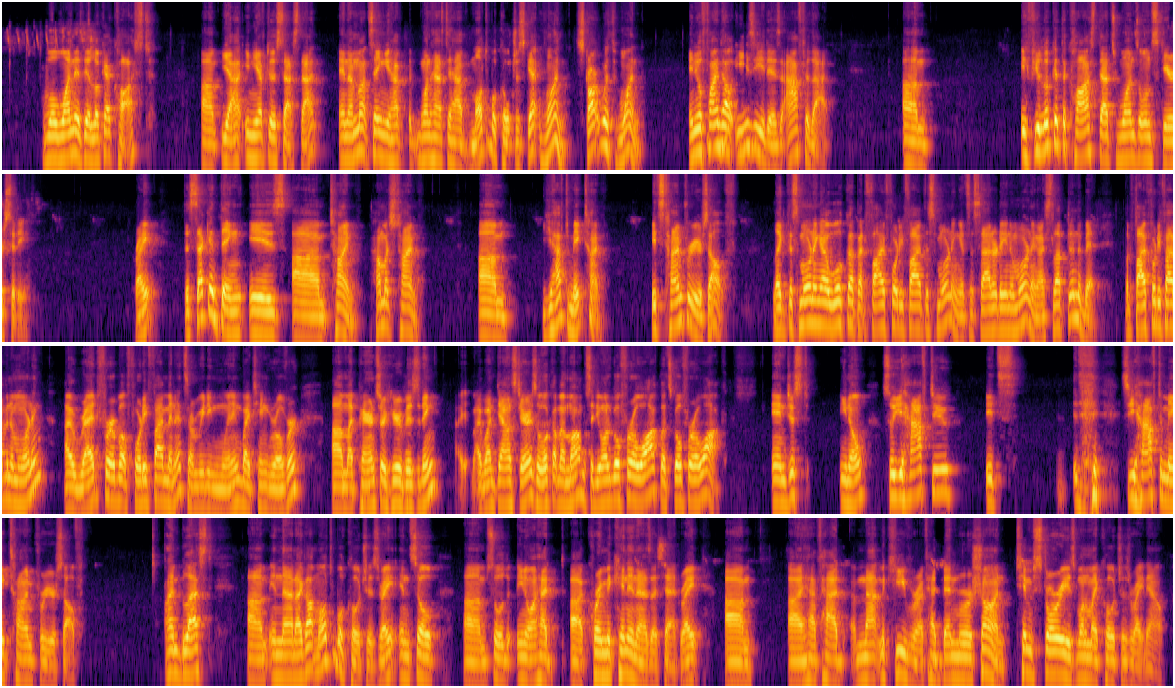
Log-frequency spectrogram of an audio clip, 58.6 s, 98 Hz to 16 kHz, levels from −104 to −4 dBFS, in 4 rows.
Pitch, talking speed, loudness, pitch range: 135 Hz, 205 wpm, -18 LUFS, 120-155 Hz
